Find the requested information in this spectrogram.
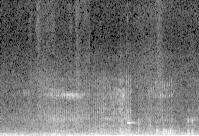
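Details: Resident cat at a hot-spring guesthouse near the sea in Ito Onsen, Shizuoka, Japan, purring in a guest room; continuous low rumbling purr with light clicks and handling sounds.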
